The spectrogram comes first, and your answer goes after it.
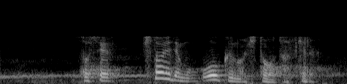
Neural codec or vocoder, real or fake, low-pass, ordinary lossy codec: codec, 16 kHz, 2 kbps, FunCodec, trained on LibriTTS, 25 frames a second; fake; 3.6 kHz; none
